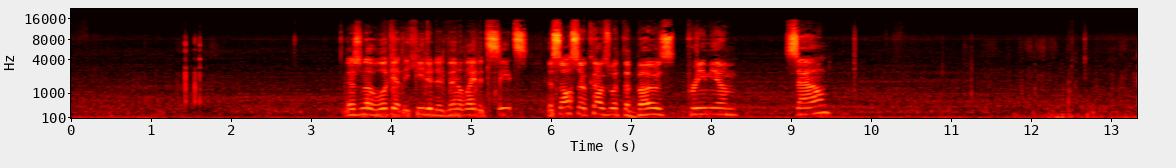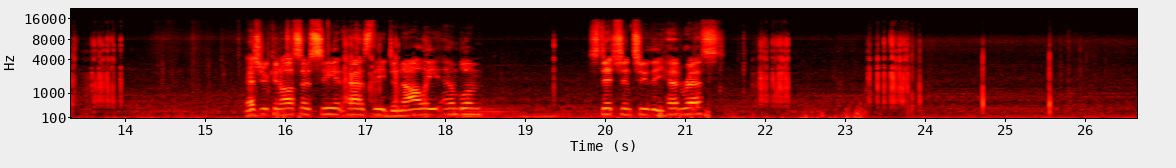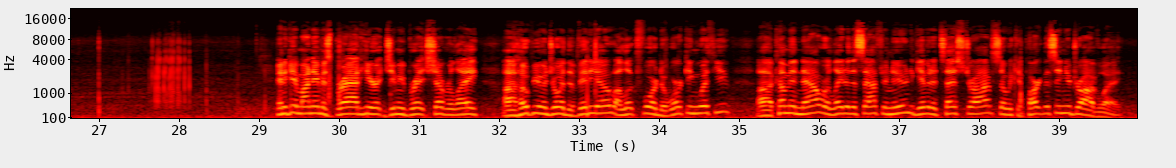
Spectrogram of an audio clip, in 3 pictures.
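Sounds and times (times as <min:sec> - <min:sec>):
low hum in truck cabin: 0:00.0 - 0:39.9
phone handling rustles and clicks: 0:01.2 - 0:01.9, 0:02.8 - 0:06.6, 0:10.8 - 0:17.9, 0:21.6 - 0:22.4, 0:23.2 - 0:24.9, 0:25.5 - 0:29.2.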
